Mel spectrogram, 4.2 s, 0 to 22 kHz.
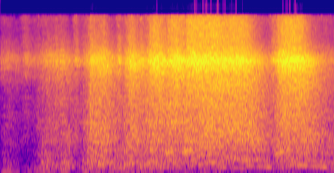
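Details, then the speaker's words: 1968 Firebird with swapped-in cammed 400 Pontiac V8, Demon carburetor and custom plug wires, first start after rebuild: catches quickly, revs up and down smoothly with a lumpy cam note, no knocks or rattles; needs some fine tuning. "all right all right Paul she stirred right up I guess I'm just gonna need to do some fine tuning on it"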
